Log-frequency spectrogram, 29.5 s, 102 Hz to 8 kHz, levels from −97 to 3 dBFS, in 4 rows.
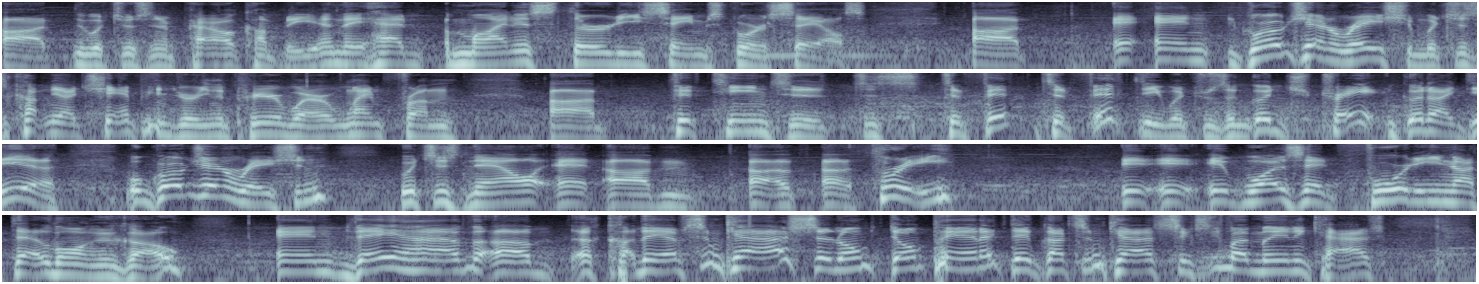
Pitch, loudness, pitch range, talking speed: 175 Hz, -20 LUFS, 140-205 Hz, 180 wpm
